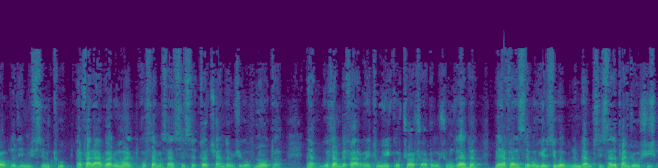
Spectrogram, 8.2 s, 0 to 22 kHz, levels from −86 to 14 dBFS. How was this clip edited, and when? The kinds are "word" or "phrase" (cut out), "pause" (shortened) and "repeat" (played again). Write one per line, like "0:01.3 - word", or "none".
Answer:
0:00.9 - pause
0:06.1 - pause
